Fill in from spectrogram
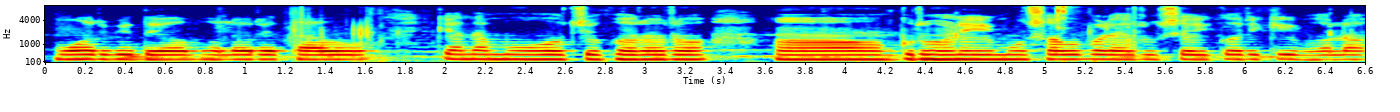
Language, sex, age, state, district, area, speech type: Odia, female, 45-60, Odisha, Mayurbhanj, rural, spontaneous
